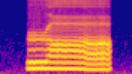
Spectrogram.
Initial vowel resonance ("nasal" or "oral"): oral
